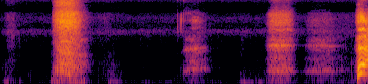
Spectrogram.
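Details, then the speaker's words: A man's run of sneezes: one loud explosive sneeze, quiet breathy sounds, a second smaller burst and the start of another. "I thought I'd uh put something together and give you some more sneezes here here it goes"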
